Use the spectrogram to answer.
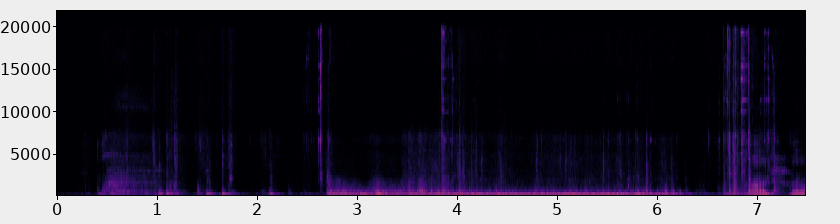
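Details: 1989 Renault Super 5 GTR on 100% ethanol for over 30,000 km, cold start at -5°C in snow with choke: several stuttering cranks before it catches and runs rough; hard cold start on ethanol, fine once running; small exhaust hole noted.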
